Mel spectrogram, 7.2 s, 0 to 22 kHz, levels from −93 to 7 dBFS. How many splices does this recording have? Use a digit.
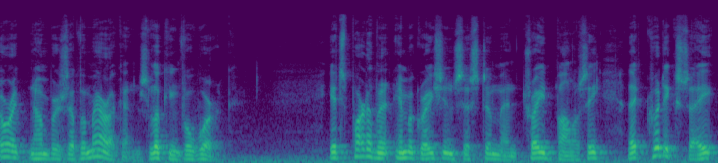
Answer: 1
